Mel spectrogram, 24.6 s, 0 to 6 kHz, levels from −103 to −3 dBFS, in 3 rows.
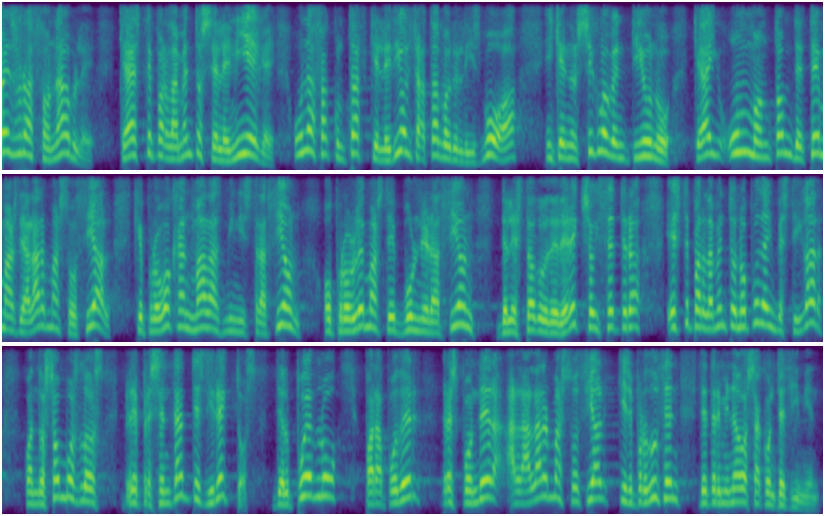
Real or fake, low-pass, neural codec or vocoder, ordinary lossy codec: fake; 5.4 kHz; codec, 16 kHz in and 24 kHz out, 1 kbps, XY-Tokenizer; none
